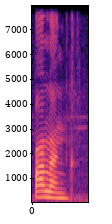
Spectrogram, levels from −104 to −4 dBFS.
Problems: none marked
